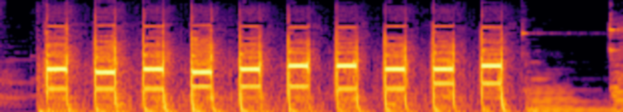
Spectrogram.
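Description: Touch-tone beeps of a mobile phone number being dialed: ten short, evenly spaced tones in a quick steady run, loud and clean, then a faint brief tail of noise.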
